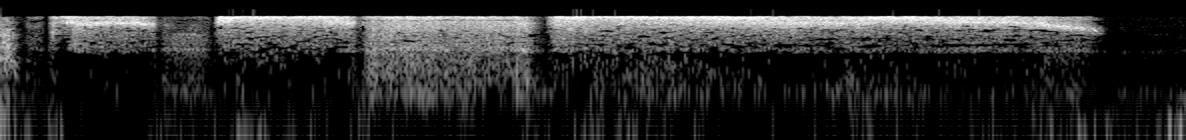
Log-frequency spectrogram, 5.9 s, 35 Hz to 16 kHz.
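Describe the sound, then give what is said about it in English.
A voice imitates Kaliya, the snake incarnation, with loud, sustained hissing, broken into a few long spitting bursts by brief pauses before cutting off near the end. No words are spoken. “All the poison comes spitting out in royal fashion like an AK-47 or a Uzi.”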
